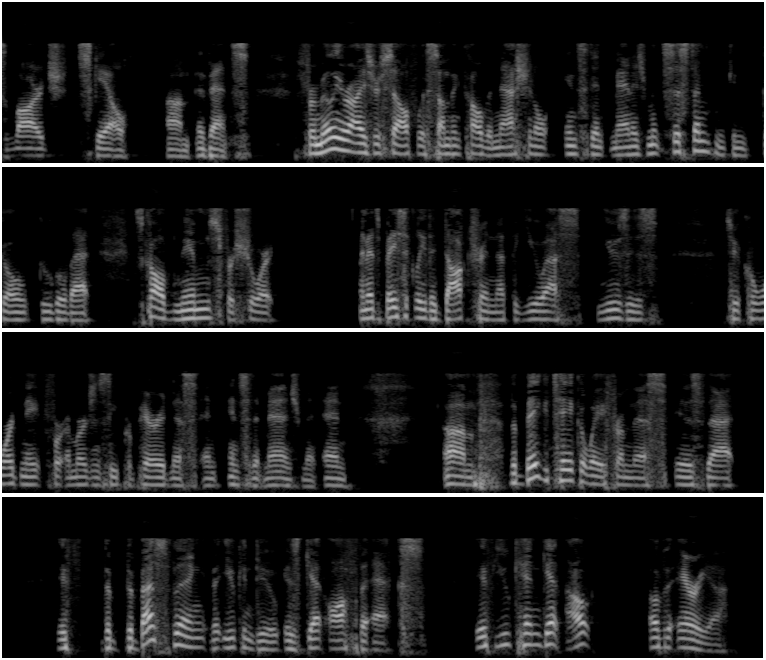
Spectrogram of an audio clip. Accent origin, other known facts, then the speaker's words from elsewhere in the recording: Rhode Island, United States; Originally, I'm from Rhode Island.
